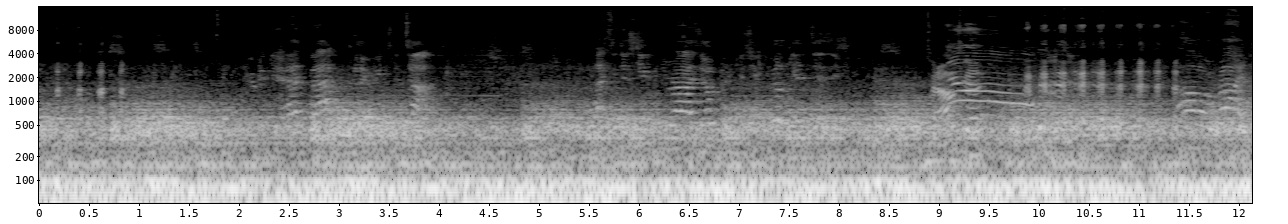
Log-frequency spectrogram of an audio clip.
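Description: A steady low rumble, with indistinct voices and a few short high-pitched calls over it, the clearest about nine seconds in.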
